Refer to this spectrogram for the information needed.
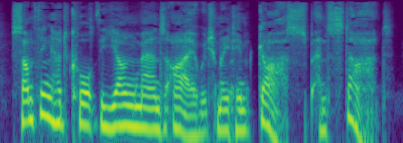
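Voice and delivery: usual speaking voice

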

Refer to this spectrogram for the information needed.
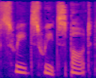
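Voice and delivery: slow, soft, high lament; sighing to herself. Acted. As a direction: murmur it mournfully, drawn out. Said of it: "paused on the hall mat, said to herself".

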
